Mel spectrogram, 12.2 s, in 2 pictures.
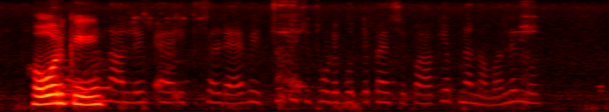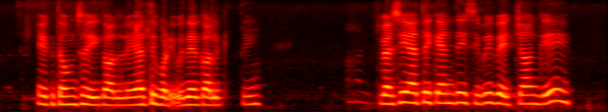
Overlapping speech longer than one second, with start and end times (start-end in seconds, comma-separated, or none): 9.9-11.6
